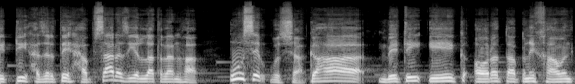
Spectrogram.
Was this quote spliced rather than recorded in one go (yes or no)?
yes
